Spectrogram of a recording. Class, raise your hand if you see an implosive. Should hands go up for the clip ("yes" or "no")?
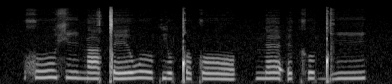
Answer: no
